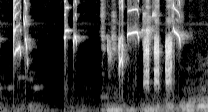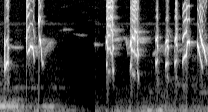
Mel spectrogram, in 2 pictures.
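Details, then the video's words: Oriental magpie-robin, a competition kacer, delivering rough fill-in song to agitate other kacer: scattered loud whistled swoops and harsh chattering strokes separated by pauses, faint low hum beneath. "Suara kacer gacor NEMBAK ISIAN KASAR"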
